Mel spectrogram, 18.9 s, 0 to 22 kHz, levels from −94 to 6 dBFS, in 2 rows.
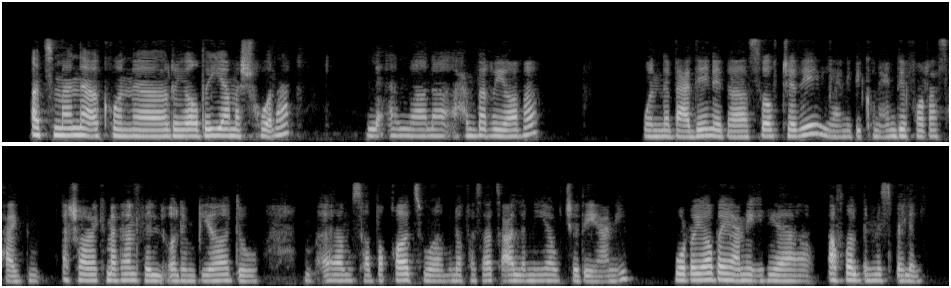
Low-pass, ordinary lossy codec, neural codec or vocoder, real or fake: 7.2 kHz; none; none; real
